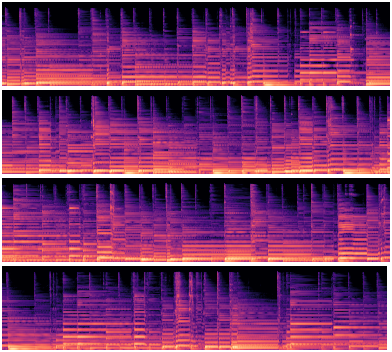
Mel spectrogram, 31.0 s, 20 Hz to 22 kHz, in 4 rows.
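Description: Martin D-18 dreadnought acoustic guitar, solid spruce top with mahogany back and sides, played solo: a chord-based piece of picked and strummed notes, ringing continuously throughout.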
